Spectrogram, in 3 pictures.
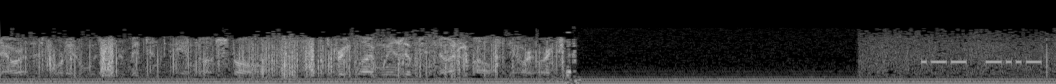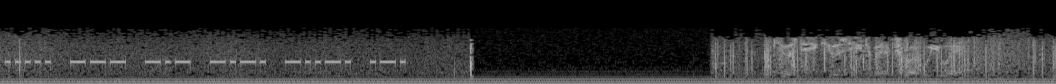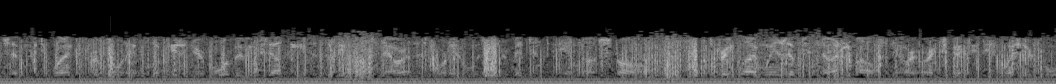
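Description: Amateur radio repeater audio heard through a scanner: static-filled FM transmissions with no clear words for the first six seconds and again from about eighteen seconds on. Between them the signal drops twice to a low hum. In the middle stretch a hissing carrier holds a string of about eight short, evenly spaced high beeps, under two a second.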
